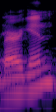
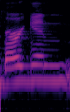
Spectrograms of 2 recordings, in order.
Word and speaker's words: Bergen: Bergen. – Bergen, New Jersey.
